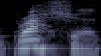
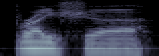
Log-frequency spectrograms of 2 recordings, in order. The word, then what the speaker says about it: Brasher: Now you might be looking at this and thinking, Berghaus Hillwalker, don't you mean Brasher or Brasher, depending on how you want to pronounce it? Yes. Essentially, Berghaus bought out Brasher a number of years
